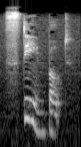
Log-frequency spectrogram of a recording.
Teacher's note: we also need to make that first part longer, and then the second part will be shorter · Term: stressed part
